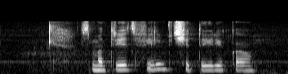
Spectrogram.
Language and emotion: Russian, neutral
